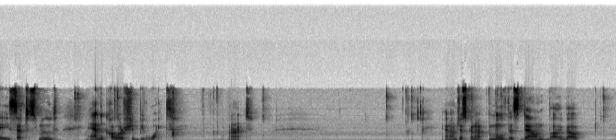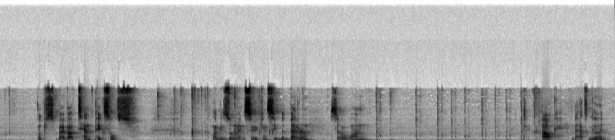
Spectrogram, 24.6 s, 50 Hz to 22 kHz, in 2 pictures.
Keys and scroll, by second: 3.5 Return, 13.6 Up, 16.2 super+=, 17.0 super+-, 18.3 Down, 23.0 super+s.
